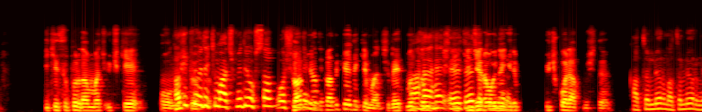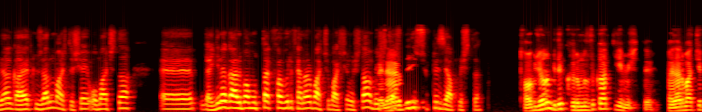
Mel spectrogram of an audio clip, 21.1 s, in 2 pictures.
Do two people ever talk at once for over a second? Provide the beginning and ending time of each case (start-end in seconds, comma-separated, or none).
6.1-7.7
